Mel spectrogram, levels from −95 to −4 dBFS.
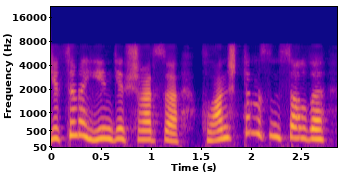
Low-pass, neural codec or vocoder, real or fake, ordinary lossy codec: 7.2 kHz; codec, 16 kHz, about 1 kbps, DyCAST, with the encoder's durations; fake; none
